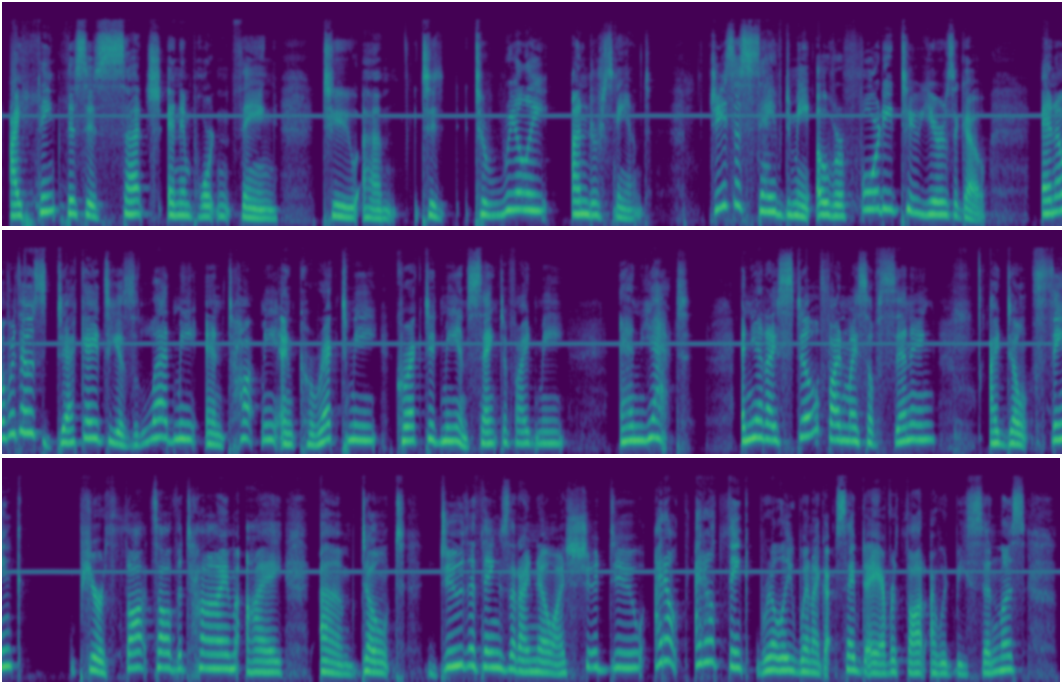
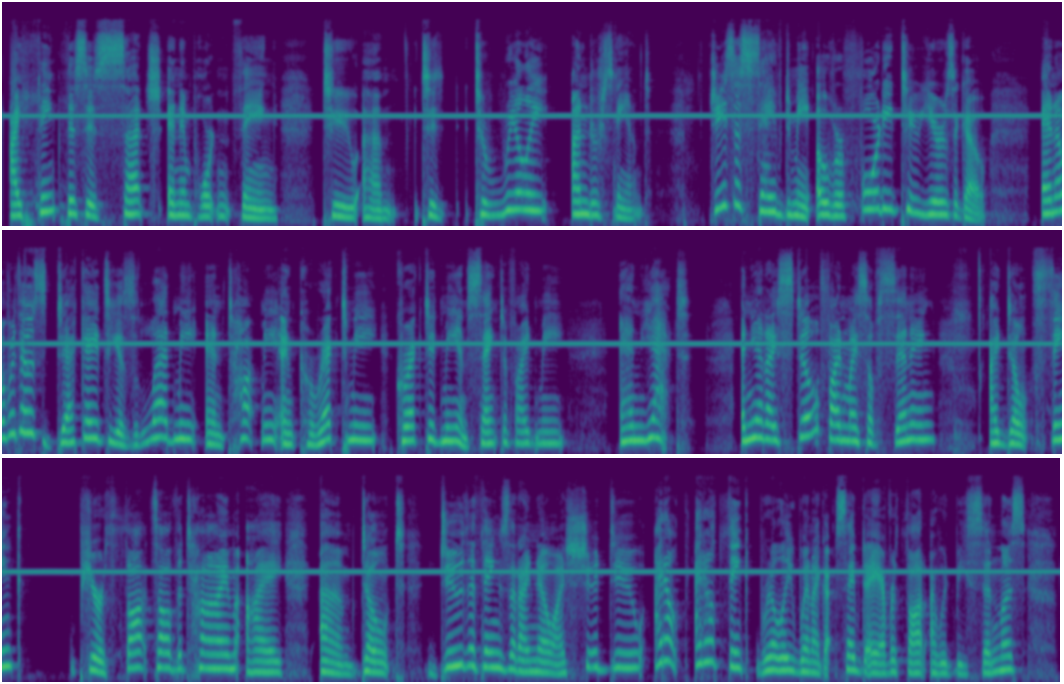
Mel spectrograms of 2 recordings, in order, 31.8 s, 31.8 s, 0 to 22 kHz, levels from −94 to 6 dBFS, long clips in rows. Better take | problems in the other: first | high-pitched whine; loud; throughout; 2.5 kHz, 10 dB below the speech; faint in the first

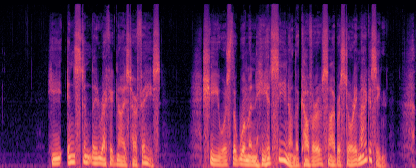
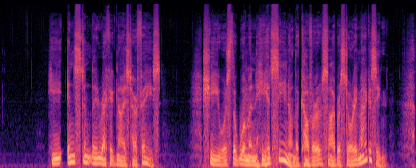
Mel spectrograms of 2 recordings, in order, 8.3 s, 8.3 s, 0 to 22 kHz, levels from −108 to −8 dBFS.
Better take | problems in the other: neither | distortion; slight; 10 dB below the speech; the same in both

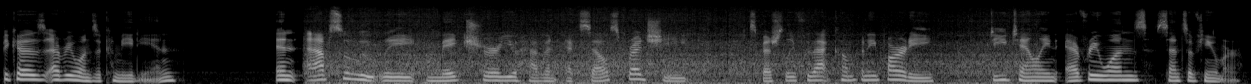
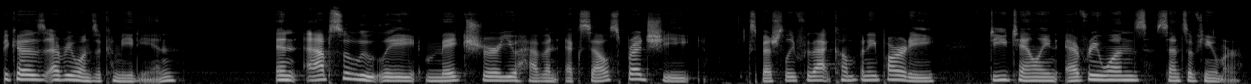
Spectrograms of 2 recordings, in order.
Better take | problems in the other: second | wind noise on the microphone; heavy; from 3 to 10 s; 8 dB below the speech

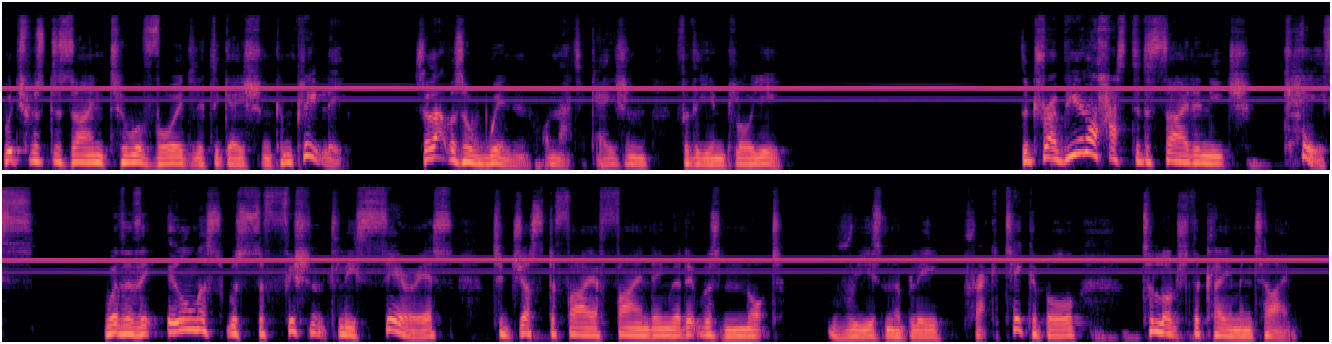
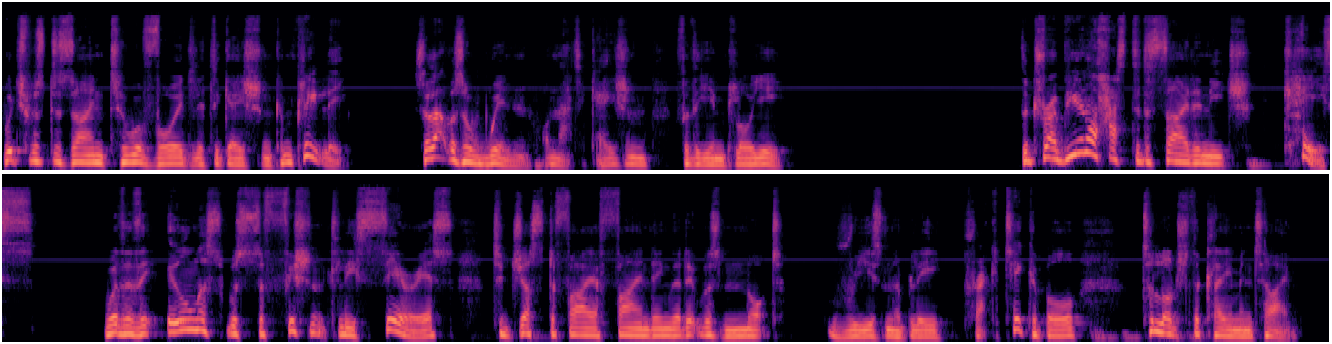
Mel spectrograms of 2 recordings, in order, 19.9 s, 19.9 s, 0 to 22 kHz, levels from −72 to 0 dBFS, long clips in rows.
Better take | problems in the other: second | high-pitched whine; loud; throughout; 3 kHz, 6 dB below the speech; faint in the second

